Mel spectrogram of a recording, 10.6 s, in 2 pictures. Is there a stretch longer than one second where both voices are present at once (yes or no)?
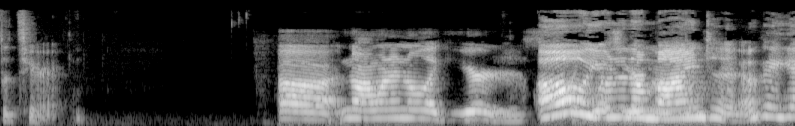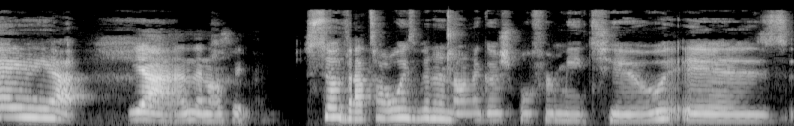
yes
